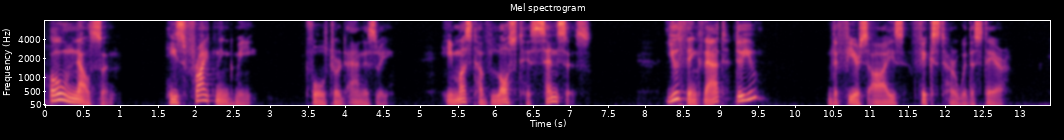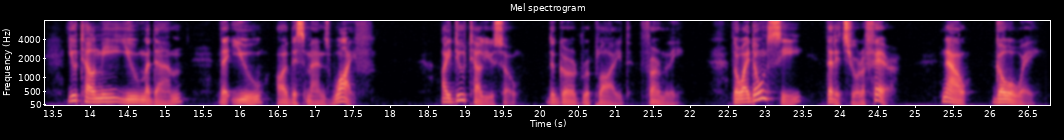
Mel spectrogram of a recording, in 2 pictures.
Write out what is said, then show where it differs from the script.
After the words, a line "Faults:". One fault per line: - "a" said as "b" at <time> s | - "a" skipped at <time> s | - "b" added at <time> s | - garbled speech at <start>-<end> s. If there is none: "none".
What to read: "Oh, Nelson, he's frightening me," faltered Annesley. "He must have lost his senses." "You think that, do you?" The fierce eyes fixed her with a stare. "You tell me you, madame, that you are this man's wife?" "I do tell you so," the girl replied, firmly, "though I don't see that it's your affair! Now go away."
"Oh, Nelson, he's frightening me," faltered Annesley. "He must have lost his senses." "You think that, do you?" The fierce eyes fixed her with a stare. "You tell me you, madame, that you are this man's wife?" "I do tell you so," the girl replied, firmly, "though I don't see that it's your affair! Now go away."
Faults:
none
